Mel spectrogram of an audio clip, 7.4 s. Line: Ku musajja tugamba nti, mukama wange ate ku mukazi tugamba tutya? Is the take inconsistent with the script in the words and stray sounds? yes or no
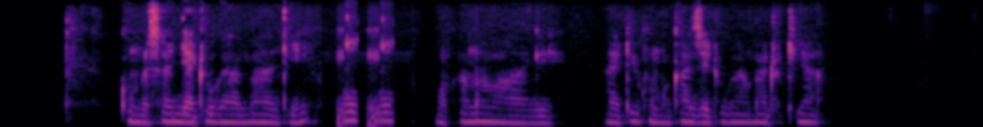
yes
